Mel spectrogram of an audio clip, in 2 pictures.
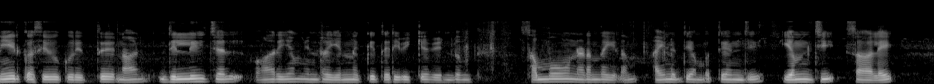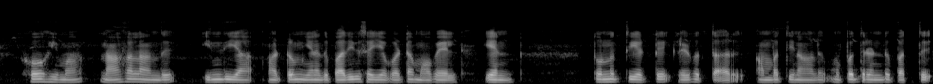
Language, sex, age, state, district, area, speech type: Tamil, male, 18-30, Tamil Nadu, Madurai, rural, read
